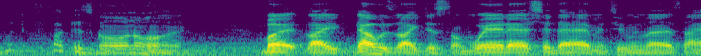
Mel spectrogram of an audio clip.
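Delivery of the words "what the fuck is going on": softer, higher, puzzled; understated retold confusion; baffled what the fuck. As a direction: ask it quietly, confused. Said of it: "I just kept saying".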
